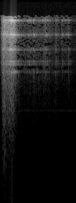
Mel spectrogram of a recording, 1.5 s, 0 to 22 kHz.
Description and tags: chains 12swipe
Chain SFX recorded on AT4033a microphone.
